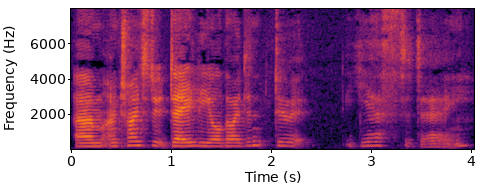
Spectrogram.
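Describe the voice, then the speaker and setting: Medium in pitch and moderate in pace, this woman's voice carries her casual livestream reading from home, where a desk and piano fill the room. Soft music plays behind as she chats, mutters to herself and sounds a bit apologetic.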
